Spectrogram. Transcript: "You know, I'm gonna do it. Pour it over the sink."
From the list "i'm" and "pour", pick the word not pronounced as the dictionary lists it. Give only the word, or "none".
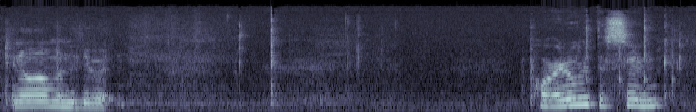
none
